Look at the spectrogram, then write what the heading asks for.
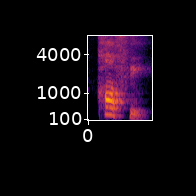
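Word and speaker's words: coffee: ஆங்கிலத்தில அந்த ஓ என்றது வந்து தமிழ் ஓவும் ஆவும் அல்ல அது ஒரு வகையில் சாய்வான ஒரு ஆ காபி.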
